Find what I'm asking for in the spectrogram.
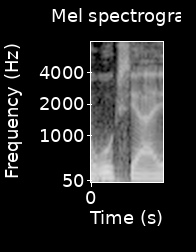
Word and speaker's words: Wuxia: Wuxia. – That is the proper pronunciation. – Up until that point, this film was... – Of that fighting style, right? – Yeah. – So for the listeners now, Wuxia is a...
